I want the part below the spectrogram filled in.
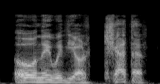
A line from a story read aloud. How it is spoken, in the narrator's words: Dragozani grunted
